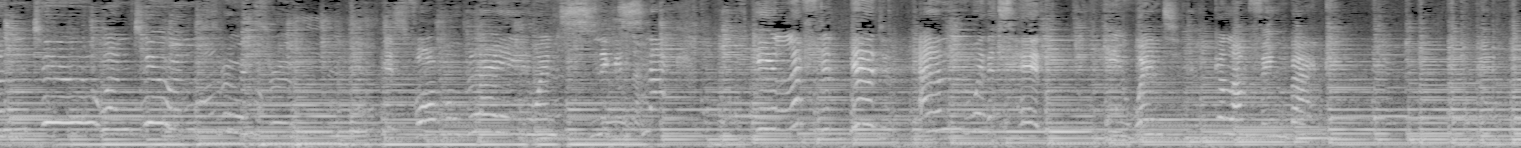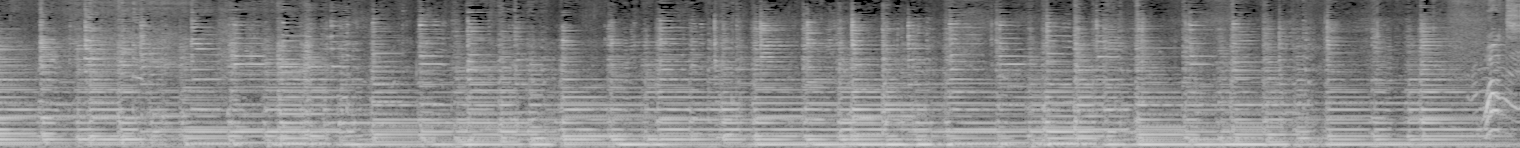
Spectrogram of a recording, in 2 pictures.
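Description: Live acoustic guitar and a smaller plucked string instrument playing an instrumental passage of a folk song, strummed steadily, with a wavering melody line above them in the first half.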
